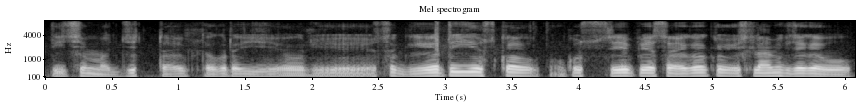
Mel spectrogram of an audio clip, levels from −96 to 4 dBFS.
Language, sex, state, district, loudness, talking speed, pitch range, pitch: Hindi, male, Madhya Pradesh, Bhopal, -17 LUFS, 205 wpm, 105-130 Hz, 120 Hz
